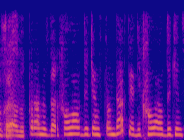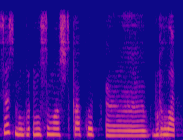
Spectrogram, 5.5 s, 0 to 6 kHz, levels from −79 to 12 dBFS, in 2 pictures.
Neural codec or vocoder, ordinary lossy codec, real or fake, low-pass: codec, 44.1 kHz, 2.6 kbps, DAC; AAC, 48 kbps; fake; 5.4 kHz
